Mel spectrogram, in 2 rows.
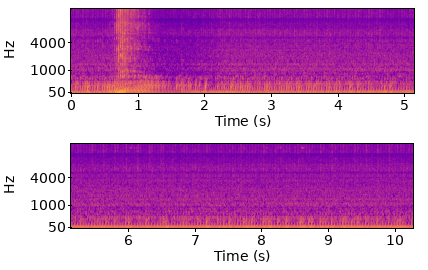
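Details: Mazda Protege turbo build with the O2 sensor unplugged, the cat not connected and a minor oil leak. A short crank catches and flares, then settles into a steady low rumbling idle with no hunting or misses.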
